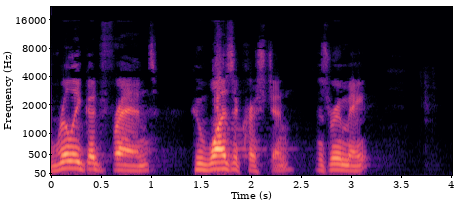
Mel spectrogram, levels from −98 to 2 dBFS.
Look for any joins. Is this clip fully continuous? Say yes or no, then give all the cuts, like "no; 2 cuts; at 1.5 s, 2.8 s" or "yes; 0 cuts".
yes; 0 cuts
